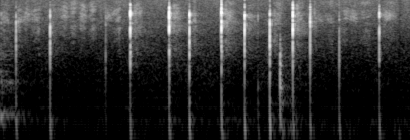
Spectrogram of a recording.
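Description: Chalk writing on a chalkboard: a faint, irregular series of short taps as the chalk strikes and strokes the board.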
